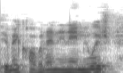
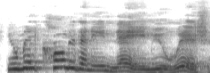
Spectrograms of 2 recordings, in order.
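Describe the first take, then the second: First: Rapid preview. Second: Higher, deliberate declaration; lifted proclamation. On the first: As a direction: rattle it off lightly before proclaiming it. Quick soft take before repeating aloud. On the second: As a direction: proclaim it in a raised pitch. Same words repeated in full voice. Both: Real, not acted.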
